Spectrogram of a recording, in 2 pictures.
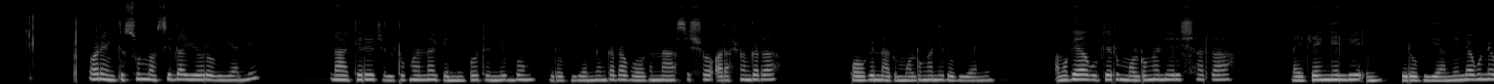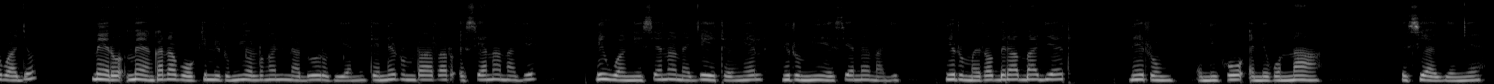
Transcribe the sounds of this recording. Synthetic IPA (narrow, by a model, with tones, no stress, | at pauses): o˦ɾe˨ŋki˨su˦ma˨si˦da˦jo˦eɾo˨βi˨ja˨ni˦ | na˨ke˦ɾe˦te˨ltu˦ŋa˦nake˨ni˨ko˦te˨ne˦bo˦ŋiɾo˨βi˨a˨ni˦e˦ŋɡa˦ta˦βɔ˨ki˦nasi˦ʃɔ˦ʔa˨ɾa˨ʃwe˦ŋɡa˦ta˦ | pɔ˨ki˦na˨tu˨mo˨ltu˦ŋa˦ni˦iɾo˨βi˨a˨ni | a˨mo˦ke˦ja˦ko˨ke˦tu˦mo˨ltu˦ŋa˦ni˦e˦ɾi˦ʃa˦ta | na˨i˨te˦ŋe˦lje˦ | i˨ɾo˨βi˨a˨nin˦a˦ku˦ne˦βwa˨d͡ʒɔ˦ | mɾome˦˨ŋɡa˦ta˦βɔ˨ki˦ni˨ɾu˨mi˦o˨ltu˦ŋa˦ni˦na˨dwɾo˨pi˨ja˨ni˦te˨ne˦ɾu˦mta˦ta˦e˨sja˦na˦na˨d͡ʒe˦ | ne˦wa˨ŋ˨e˨sja˦na˦na˨d͡ʒe˦i˨tɛ˨ŋe˦lni˦ɾu˨mi˦je˨sja˦na˦na˨d͡ʒe˦ | ne˦ɾu˨ma˨i˨ɾo˦bi˦ɾa˦ba˦d͡ʒɛ˦t | ne˦ɾu˨m | e˨ni˨ko˦ʔe˨ni˨ko˨na˦ | e˨sja˨je˨ɲe˦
